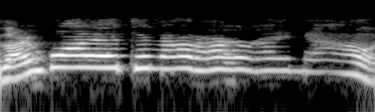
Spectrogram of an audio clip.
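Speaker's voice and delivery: put-on high, drawn-out childish wail; mock crying scream. Mother imitating her hurt child, mock crying wail. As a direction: imitate a child wailing in pain. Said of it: "screaming and crying".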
